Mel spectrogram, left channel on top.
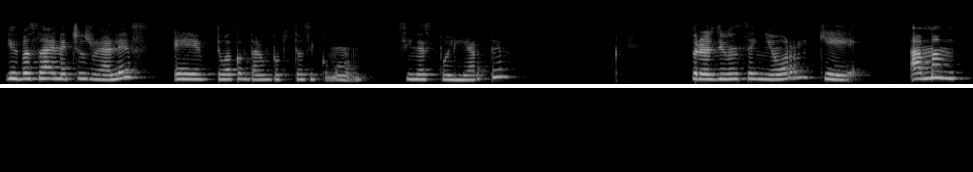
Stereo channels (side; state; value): right; silent; digital silence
